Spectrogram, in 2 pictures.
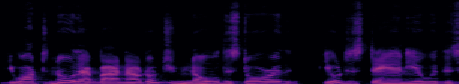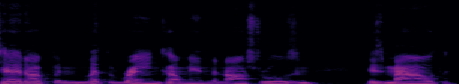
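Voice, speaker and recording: A man playing a hardened soldier at the end of his rope in a storybook reading. The voice is raised and strained, with a bright, hard edge. He speaks bluntly, with bitter fatalism. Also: sits high, expressive, normal speed, voice pushed up. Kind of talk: dramatic storybook character reading.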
